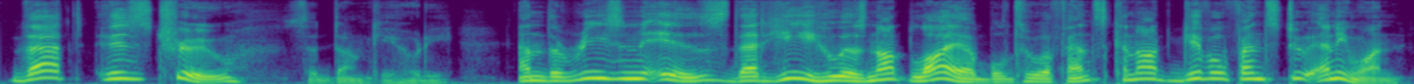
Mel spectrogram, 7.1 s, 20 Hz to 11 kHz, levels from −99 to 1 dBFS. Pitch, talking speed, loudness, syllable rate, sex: 160 Hz, 195 wpm, -16 LUFS, 5.3 syllables/s, male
